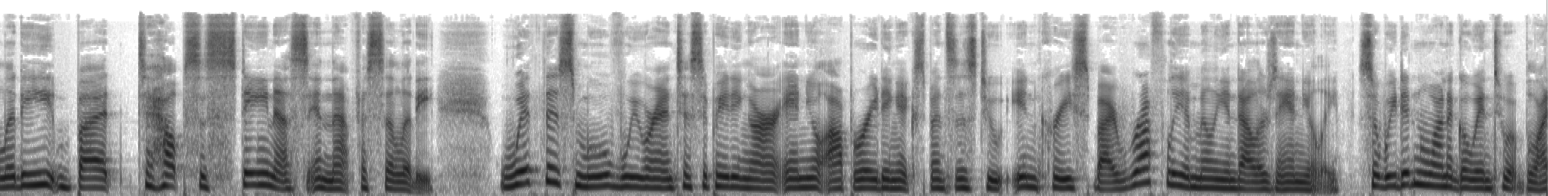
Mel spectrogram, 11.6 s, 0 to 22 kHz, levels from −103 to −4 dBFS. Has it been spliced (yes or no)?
yes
